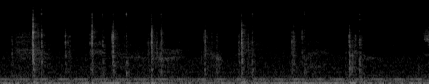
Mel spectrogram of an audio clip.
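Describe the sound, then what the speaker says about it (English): Someone types a Wi-Fi password on a computer keyboard, producing a quiet run of irregular key clicks over a steady low electrical hum, with no talking. "did I type in the right password?"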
